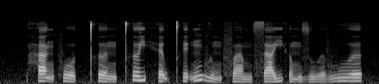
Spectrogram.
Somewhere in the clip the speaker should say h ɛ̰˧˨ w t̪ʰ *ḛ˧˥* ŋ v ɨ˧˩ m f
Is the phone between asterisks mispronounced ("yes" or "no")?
no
